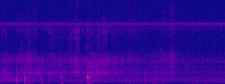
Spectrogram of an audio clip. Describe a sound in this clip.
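Dry grass stalks crackle and snow crunches underfoot.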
